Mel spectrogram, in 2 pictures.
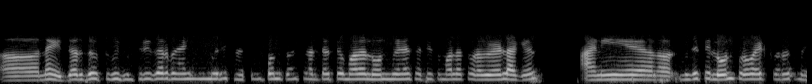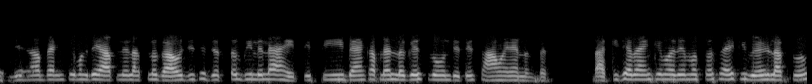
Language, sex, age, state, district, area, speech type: Marathi, female, 30-45, Maharashtra, Akola, urban, conversation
